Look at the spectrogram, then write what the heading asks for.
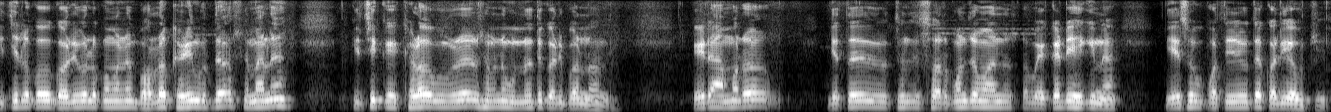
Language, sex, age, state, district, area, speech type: Odia, male, 45-60, Odisha, Cuttack, urban, spontaneous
